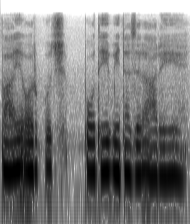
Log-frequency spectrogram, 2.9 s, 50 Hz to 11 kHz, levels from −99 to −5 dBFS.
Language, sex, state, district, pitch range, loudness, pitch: Hindi, female, Arunachal Pradesh, Lower Dibang Valley, 165-180 Hz, -12 LUFS, 175 Hz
